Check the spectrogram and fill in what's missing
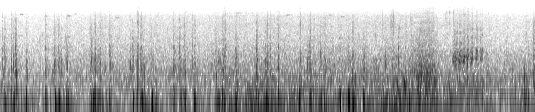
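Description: A horse's hooves clip-clopping in Elder Scrolls Online, a quick irregular run of hoofbeats that stays close, with a whinny near the end.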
